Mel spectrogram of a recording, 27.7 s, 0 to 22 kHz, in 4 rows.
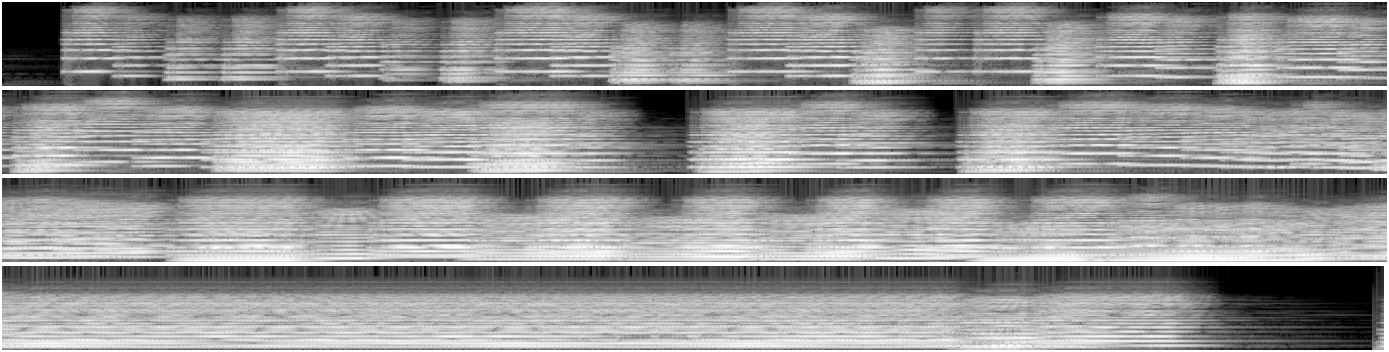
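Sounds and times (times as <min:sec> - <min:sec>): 
big dry brass organ reeds: 0:00.3 - 0:26.7.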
